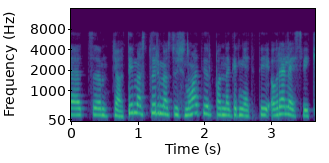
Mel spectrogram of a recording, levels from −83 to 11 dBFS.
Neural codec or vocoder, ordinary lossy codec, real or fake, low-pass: none; Opus, 64 kbps; real; 7.2 kHz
